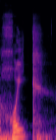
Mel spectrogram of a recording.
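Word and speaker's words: Hawick: But it's But it's spelled Hwick. Ho.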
